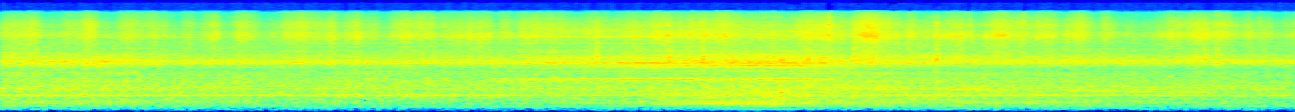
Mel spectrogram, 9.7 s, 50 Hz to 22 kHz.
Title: Bmw 346 330d making whistling sound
